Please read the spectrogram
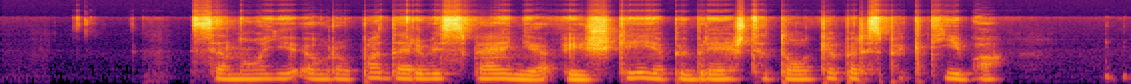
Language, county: Lithuanian, Vilnius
